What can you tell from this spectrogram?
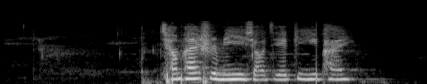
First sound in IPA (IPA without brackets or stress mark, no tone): t͡ɕʰ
